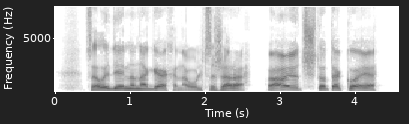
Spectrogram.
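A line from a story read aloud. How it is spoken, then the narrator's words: Sudden bark. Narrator (Russian): вдруг рявкнул он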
